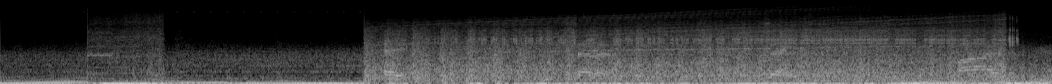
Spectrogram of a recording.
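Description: Cinematic soundtrack sound design: a deep bass drone with a short loud hit about a second in. From about four seconds a dense rushing roar fills the rest, with faint voice-like sounds inside it.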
